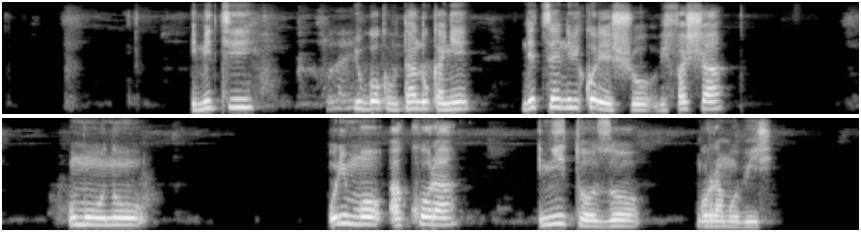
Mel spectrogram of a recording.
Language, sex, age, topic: Kinyarwanda, male, 25-35, health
